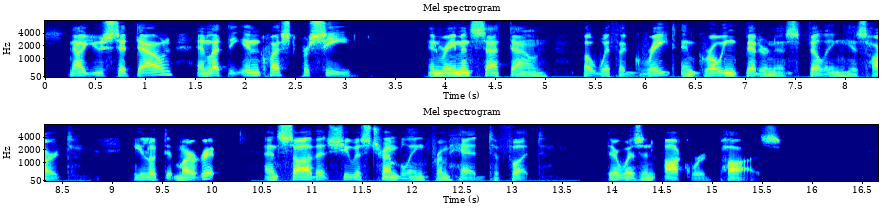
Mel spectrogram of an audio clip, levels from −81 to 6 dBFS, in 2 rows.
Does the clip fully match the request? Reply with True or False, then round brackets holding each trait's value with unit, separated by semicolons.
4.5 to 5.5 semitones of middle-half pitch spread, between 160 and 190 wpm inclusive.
False (5.2 semitones; 150 wpm)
